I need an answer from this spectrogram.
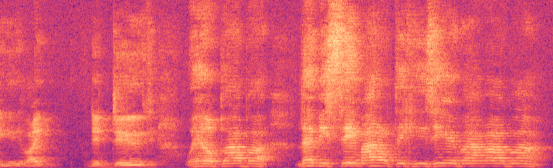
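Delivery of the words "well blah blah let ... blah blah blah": put-on high, slurred drunk babble. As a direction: mumble like a drunk dad. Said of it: "you know that drunk voice?".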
